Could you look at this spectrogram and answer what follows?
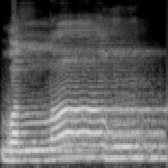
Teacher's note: یہاں پر اللہ کے لام کو منہ بھر کے پڑھیں گے، پر کر کے پڑھیں گے، اس لیے کہ یہاں پر اللہ کے لام سے پہلے زبر ہے، اور اللہ کے لام سے پہلے زبر ہوتا ہے تو اللہ کے لام کو پر کر کے پڑھتے ہیں۔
